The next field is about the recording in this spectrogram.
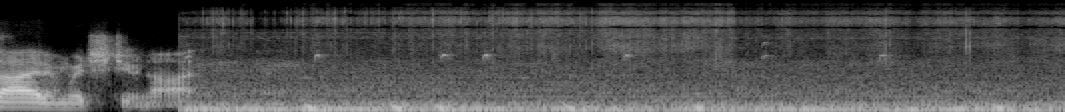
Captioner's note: ambient noise, seed pods rustling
